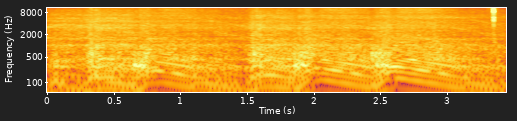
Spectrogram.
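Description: A 2022 KTM 1290 Super Adventure R motorcycle engine revving up close, in three rising throttle blips over a steady mid-pitched idle rumble, with no talk.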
